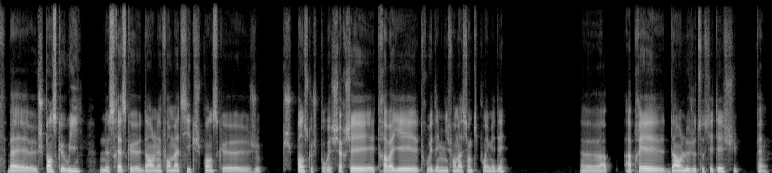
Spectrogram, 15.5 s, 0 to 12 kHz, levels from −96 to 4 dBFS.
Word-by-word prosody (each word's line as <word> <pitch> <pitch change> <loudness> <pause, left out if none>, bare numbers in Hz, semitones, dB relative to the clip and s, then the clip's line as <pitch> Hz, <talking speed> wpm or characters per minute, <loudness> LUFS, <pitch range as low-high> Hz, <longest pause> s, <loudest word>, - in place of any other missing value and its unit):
Bah, 105 - +4
heu, 100 +1 +2
je - - -3
pense 135 0 +4
que 115 - +1
oui. 140 +10 +1 0.4
Ne 105 -1 -1
serait-ce 110 +1 +1
que 105 -4 -1
dans 100 -1 +1
l'informatique, 105 +5 -2
je - - -8
pense 110 -1 -1
que 95 0 -3
je 100 0 -8 0.5
je - - -8
pense 115 0 +2
que - - -8
je - - -14
pourrais 100 -1 -6
chercher 110 0 +3
et 100 - -4
travailler, 105 +1 +3
trouver 105 -1 -4
des 100 - -2
mini-formations 100 +1 -2
qui 110 +1 -12
pourraient 95 -4 -5
m'aider. 95 +10 -2 1.5
Heu, 100 -1 -2
a 100 0 -3 0.3
après, 110 -3 +3
dans 105 +1 +3
le 105 0 +2
jeu 105 0 -2
de 105 - -13
société, 110 +2 -2
je 120 - -11
suis 100 -5 -11 0.4
enfin, 90 -3 -5
105 Hz, 155 wpm, -23 LUFS, 100-110 Hz, 1.5 s, Bah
